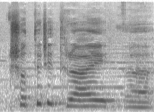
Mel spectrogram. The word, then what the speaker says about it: Satyajit Ray: Satyajit Ray, I'm pronouncing his name in the Bengali way, was born in a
